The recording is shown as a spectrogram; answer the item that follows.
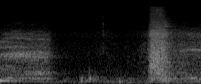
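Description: A man's heavy breathing during push-ups: a breath trails off at the start, then a short, sharp breath comes about a second and a half in.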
